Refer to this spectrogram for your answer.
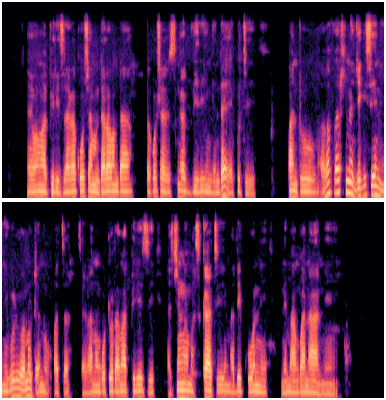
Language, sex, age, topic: Ndau, male, 18-24, health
